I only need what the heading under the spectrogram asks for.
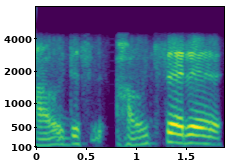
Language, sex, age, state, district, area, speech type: Kannada, female, 60+, Karnataka, Udupi, rural, conversation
